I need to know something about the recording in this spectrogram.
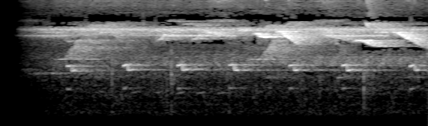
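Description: Birds and insects calling: a short chirp repeats about twice a second over a high, steady hiss of calls, with a few higher whistles sliding downward.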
